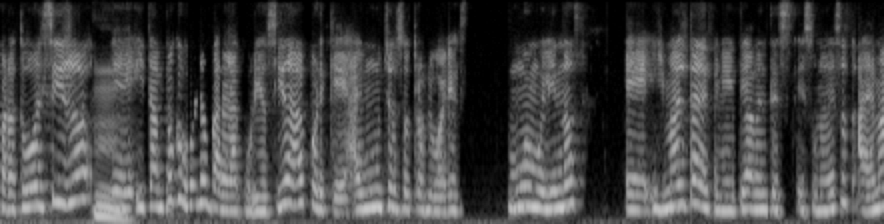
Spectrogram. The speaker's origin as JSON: {"language": "Spanish", "region": "San Juan", "country": "Argentina", "said": "para la escala que nosotros tenemos como argentinos y argentinas"}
